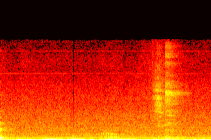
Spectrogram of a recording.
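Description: Loud, uneven low thudding and rumbling, with a few faint voice fragments over it.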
